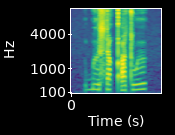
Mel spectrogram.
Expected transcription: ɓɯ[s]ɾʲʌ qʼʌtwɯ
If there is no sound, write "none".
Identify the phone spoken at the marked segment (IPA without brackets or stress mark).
s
